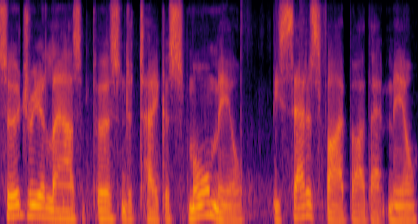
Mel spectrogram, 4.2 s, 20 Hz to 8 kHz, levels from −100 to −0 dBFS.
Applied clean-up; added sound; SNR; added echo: neural separator model SepFormer DNS4.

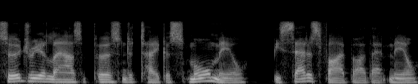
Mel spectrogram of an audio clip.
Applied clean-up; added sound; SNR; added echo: none; none; none; none.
